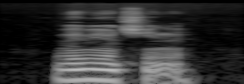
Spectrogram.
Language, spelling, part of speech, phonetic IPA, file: Polish, wymiociny, noun, [ˌvɨ̃mʲjɔ̇ˈt͡ɕĩnɨ], LL-Q809 (pol)-wymiociny.wav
